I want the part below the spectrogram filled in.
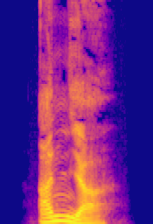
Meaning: a female given name from Russian, popular in the late 20th century
- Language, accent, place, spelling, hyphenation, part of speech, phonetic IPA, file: German, Germany, Berlin, Anja, An‧ja, proper noun, [ˈanja], De-Anja.ogg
